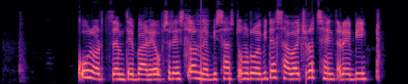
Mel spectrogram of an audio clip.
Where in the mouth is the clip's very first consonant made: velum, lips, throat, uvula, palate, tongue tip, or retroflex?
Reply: velum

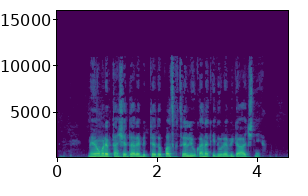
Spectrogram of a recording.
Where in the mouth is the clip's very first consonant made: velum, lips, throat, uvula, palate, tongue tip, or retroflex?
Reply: lips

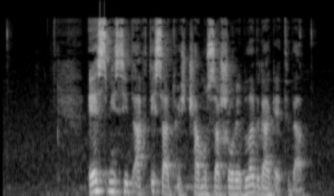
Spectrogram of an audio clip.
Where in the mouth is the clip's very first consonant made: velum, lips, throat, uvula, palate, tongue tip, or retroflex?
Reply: tongue tip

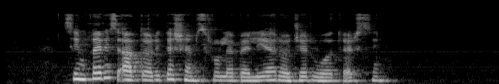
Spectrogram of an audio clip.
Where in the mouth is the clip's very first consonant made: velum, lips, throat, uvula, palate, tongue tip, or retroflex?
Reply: tongue tip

